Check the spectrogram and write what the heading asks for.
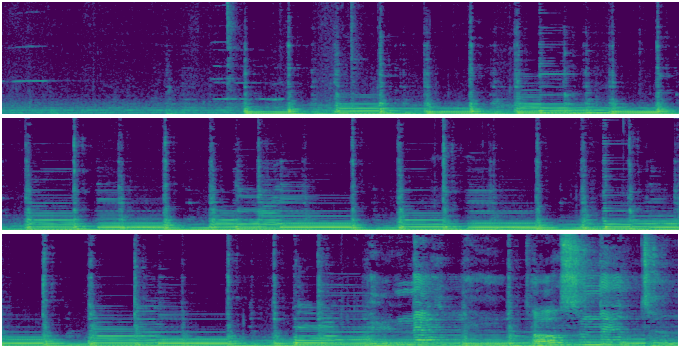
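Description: Solo acoustic guitar played live as a song's introduction: after a short quiet pause, steady rhythmic strumming begins about two and a half seconds in and carries on.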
